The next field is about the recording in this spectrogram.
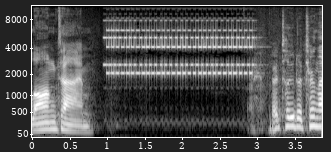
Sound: cell phone rings

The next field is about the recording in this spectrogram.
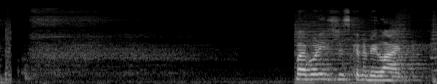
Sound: exhales loudly

